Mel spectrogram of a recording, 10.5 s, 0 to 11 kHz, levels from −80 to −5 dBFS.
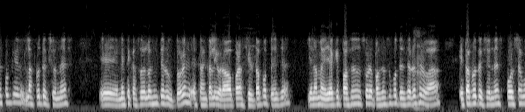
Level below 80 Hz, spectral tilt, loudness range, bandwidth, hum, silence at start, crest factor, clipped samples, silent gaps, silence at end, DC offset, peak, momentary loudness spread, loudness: -60 dBFS; -9.5 dB/octave; 2 LU; 5.6 kHz; none; 0 s; 16 dB; under 0.1%; none; 0 s; under 0.1%; -4 dBFS; 7 LU; -19 LUFS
